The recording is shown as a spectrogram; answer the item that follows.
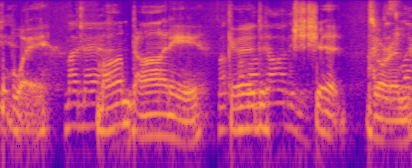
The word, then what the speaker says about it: Mamdani: Mamandi. Oh boy. My man. Mamdani.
